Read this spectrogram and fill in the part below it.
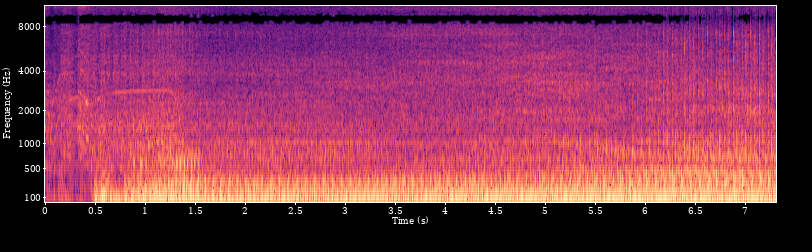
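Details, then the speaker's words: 2002 Yamaha Warrior V-twin with factory big air kit and velocity stacks: starter seems to work hard to turn it over, as it always has, then catches into a steady, even low-thump idle, no knocks; owner says it runs great, RPM set right. "like a kid, runs great. RPM set right."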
